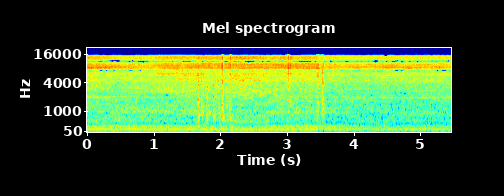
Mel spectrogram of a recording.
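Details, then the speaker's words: 2003 Chevy Silverado 1500 with a no-crank, no-start fault, now running after a hack wiring the starter relay pin 87 to positive: a steady, even low idle with a few clicks. Normal idle. "you're good to go as you can see that's the way you can kinda hack it to get it to start if yours has an issue possibly with some faulty wiring"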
